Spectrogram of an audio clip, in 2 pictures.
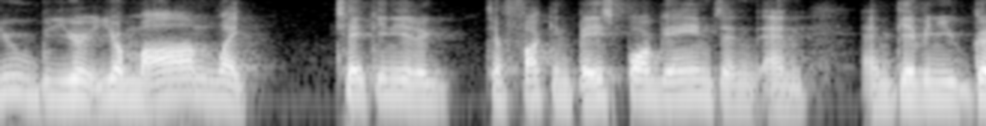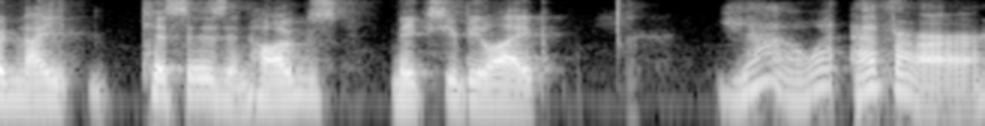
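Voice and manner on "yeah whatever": put-on dismissive Valley Girl voice with attitude. Imitating a kid's reply to his mom's hugs and kisses: imitating Valley Girl voice. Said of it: "it's like Valley Girl flavor".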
